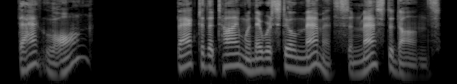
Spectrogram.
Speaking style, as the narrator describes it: Jasmine said

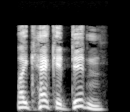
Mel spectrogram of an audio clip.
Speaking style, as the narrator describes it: Evan exclaimed

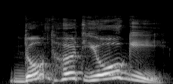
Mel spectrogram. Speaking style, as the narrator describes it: yelled the German father

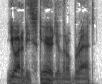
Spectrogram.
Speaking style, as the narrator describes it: growled

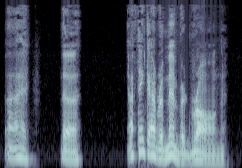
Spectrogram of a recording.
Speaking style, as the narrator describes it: she stammered

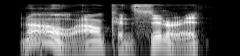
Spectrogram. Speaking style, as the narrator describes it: Doc grumbled

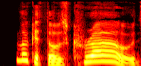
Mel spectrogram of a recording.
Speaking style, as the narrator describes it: exclaimed

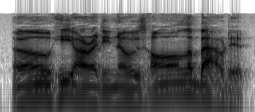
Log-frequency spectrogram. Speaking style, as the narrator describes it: chuckled

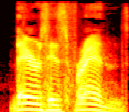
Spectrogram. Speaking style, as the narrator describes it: she shouted to her underlings

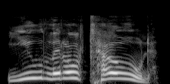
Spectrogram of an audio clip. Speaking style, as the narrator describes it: she snarled

